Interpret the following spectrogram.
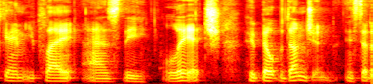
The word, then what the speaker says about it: Lich: pronounce Lich. Lich. Okay, Lich.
